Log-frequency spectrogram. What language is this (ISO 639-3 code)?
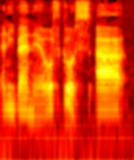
cym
